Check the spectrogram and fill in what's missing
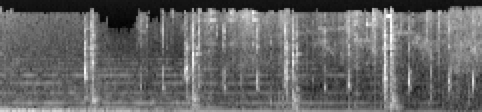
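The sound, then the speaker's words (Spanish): Slow, evenly spaced clip-clop of a horse's hooves walking on hard ground, with a steady low rumble and faint clinking underneath and no voices. “Vamos a tener que ir a caballo, ¿no?”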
